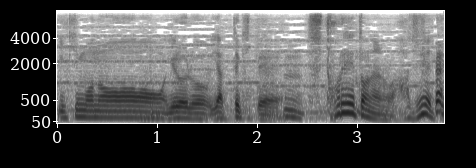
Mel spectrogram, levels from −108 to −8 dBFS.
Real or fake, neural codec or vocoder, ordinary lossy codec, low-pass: real; none; none; 7.2 kHz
